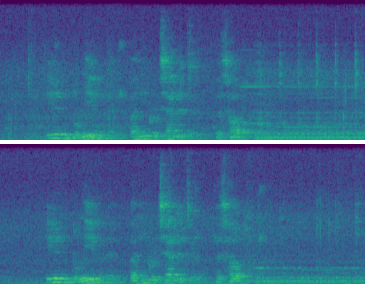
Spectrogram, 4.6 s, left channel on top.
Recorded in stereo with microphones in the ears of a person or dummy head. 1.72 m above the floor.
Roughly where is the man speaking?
Right.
